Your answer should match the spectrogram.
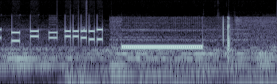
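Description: A quick run of about eight keypad beeps as a phone number is dialed, then a single steady ringing tone holds for about a second before cutting off, with no talking.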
